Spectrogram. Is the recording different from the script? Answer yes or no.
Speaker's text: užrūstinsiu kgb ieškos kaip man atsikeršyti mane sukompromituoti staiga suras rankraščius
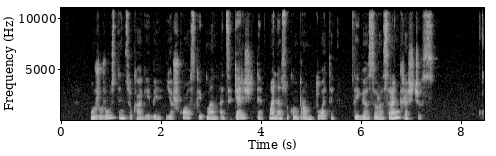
no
